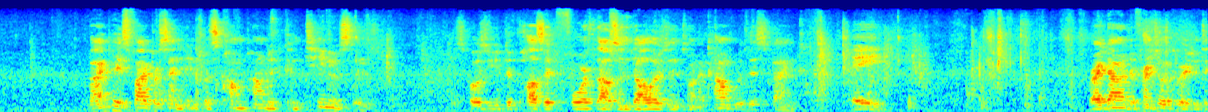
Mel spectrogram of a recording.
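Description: A man speaks calmly, heard in a room with a slight echo.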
